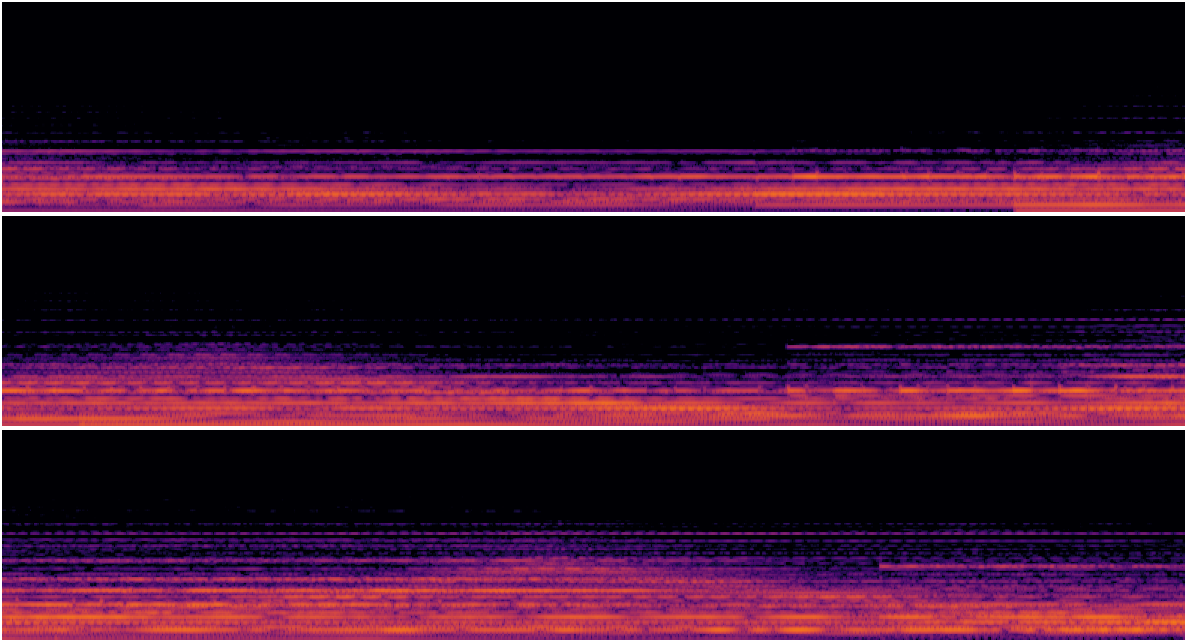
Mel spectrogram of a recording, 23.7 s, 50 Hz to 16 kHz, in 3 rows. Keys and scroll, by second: 1.9 2, 2.3 Return, 2.3 0, 5.6 x, 8.7 z, 12.3-13.2 typing, 16.1 x, 18.5 z.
